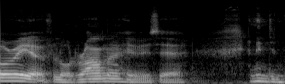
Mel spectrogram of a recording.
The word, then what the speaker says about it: Ram: So it provided a route back safe route back for Lord Lord Rama say Lord Rama but in Gujarati Hindu we call it Ram.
